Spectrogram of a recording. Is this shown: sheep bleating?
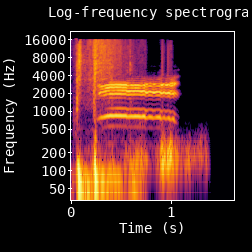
yes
